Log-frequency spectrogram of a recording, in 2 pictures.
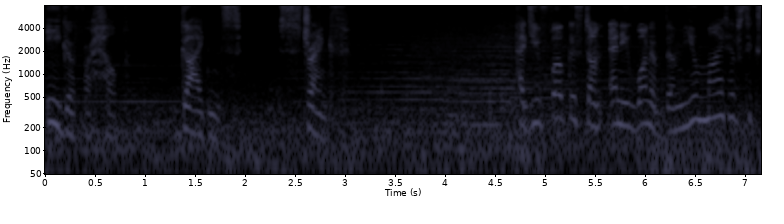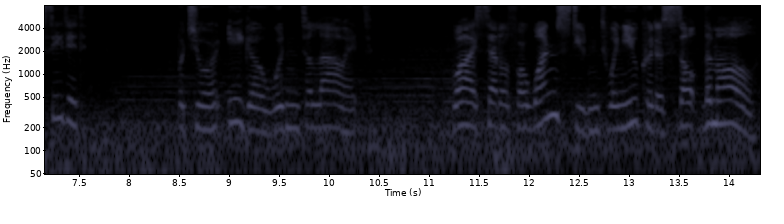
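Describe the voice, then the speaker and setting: A woman playing a resolute Jedi master in a video game, measured, firm and formal. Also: medium pitch, lightly acted. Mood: defiant. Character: resolute female Jedi master, composed and defiant. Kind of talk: dramatic video game voice acting. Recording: music under the voice.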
